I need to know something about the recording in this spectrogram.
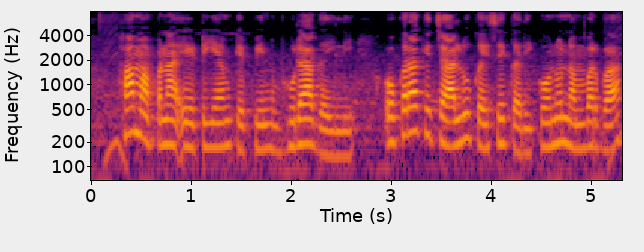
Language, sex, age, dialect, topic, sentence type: Bhojpuri, female, 36-40, Western, banking, question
